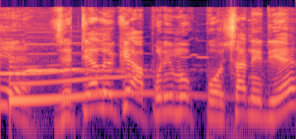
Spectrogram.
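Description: A drawn-out, howl-like vocal note that rises slightly in pitch, held for about a second and a half over background music.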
